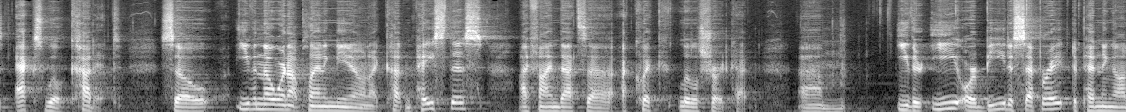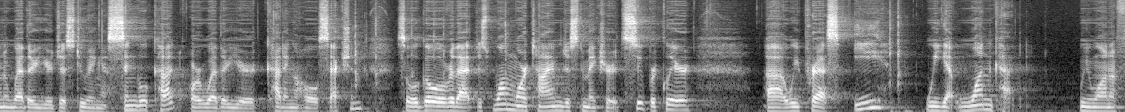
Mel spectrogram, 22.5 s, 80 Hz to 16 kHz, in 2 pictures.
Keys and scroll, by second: 14.9 ctrl+z, 15.2 ctrl+z, 15.6 ctrl+z, 20.1 e.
